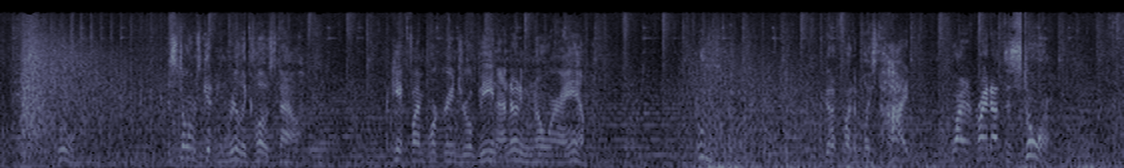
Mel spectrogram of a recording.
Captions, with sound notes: (thunder cracks) - Ooh! The storm's getting really close now. I can't find Park Ranger LB and I don't even know where I am. (thundering) Ooh! I gotta find a place to hide, try to ride out this storm.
